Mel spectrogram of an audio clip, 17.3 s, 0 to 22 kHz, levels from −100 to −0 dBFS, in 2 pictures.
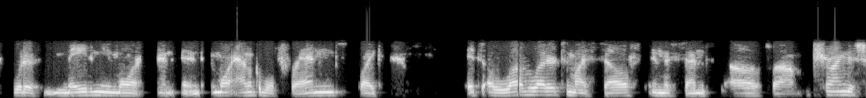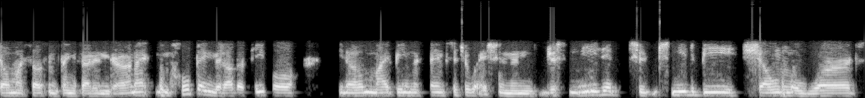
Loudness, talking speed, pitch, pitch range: -13 LUFS, 200 wpm, 120 Hz, 105-140 Hz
